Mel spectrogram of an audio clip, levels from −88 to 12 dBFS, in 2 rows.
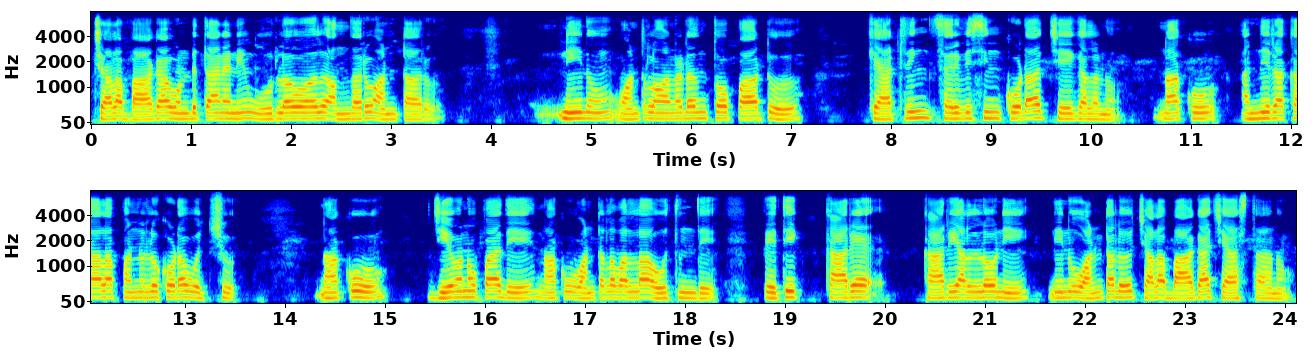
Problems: none marked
